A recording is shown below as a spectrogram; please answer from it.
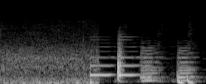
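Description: Steady outdoor background noise, cut off abruptly about a second in by background music of piano-like keyboard notes.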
